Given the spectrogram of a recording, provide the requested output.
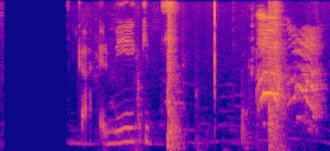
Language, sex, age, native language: Icelandic, female, 12, Icelandic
